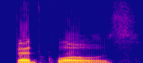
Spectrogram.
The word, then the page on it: bedclothes: American English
